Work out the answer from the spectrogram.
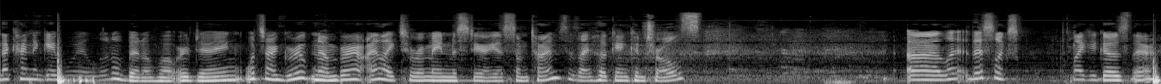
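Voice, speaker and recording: A woman's voice: mid-range voice, unhurried, long pauses, a little hiss or hum, low-quality recording. A young American woman speaking informally and chattily to an auditorium as she improvises a casual introduction. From Nashville, Tennessee, United States. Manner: chatty, informal, peppered with y'all. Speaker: student presenter introducing a group.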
